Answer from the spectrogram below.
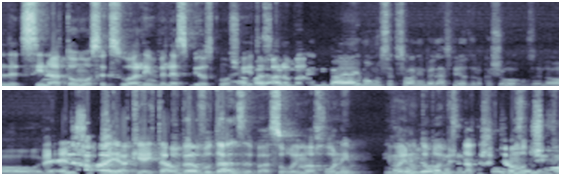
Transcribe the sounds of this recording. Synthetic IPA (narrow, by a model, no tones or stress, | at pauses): lsinatho̞mo̞seksualimvelesbiot̪kmo̞ʃeevaalabaenlibeajaimomoseksualimbelesbiot̪zelokaʃuʁzeloenleχabeajakiajtaaʁbeavo̞daːlze̞beːso̞ʁimaːχʁo̞nim | imajinumed̪abʁimbeʃnat̪lt͡ʃamot̪ʃiv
